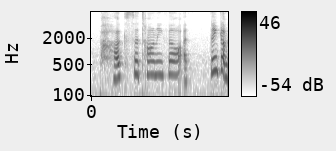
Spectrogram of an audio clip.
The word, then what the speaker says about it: Punxsutawney: I say his name wrong all the time. It's Punxsutawney Phil.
